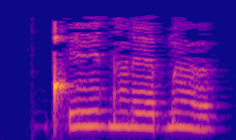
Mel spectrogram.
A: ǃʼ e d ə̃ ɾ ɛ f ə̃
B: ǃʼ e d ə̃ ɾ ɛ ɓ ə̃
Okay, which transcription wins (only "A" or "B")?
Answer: B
